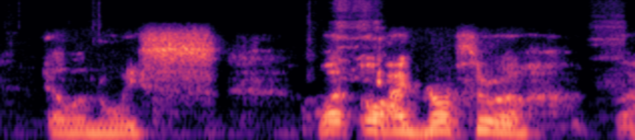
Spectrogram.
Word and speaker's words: Illinois: Just remember, folks, that S is silent. Illinois.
